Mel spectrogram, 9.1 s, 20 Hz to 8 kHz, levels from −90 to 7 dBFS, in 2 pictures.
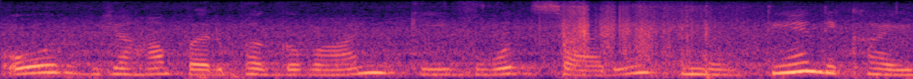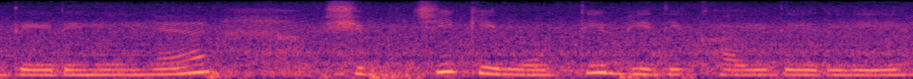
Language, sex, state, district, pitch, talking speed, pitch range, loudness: Hindi, female, Punjab, Pathankot, 200 Hz, 125 wpm, 190-240 Hz, -20 LUFS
